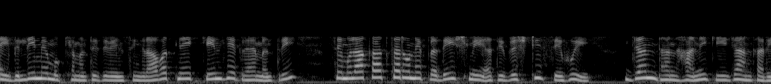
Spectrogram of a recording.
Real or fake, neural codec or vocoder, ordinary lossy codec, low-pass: fake; codec, 16 kHz, 8 kbps, FunCodec, trained on Chinese and English, 25 frames a second; none; 3.6 kHz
